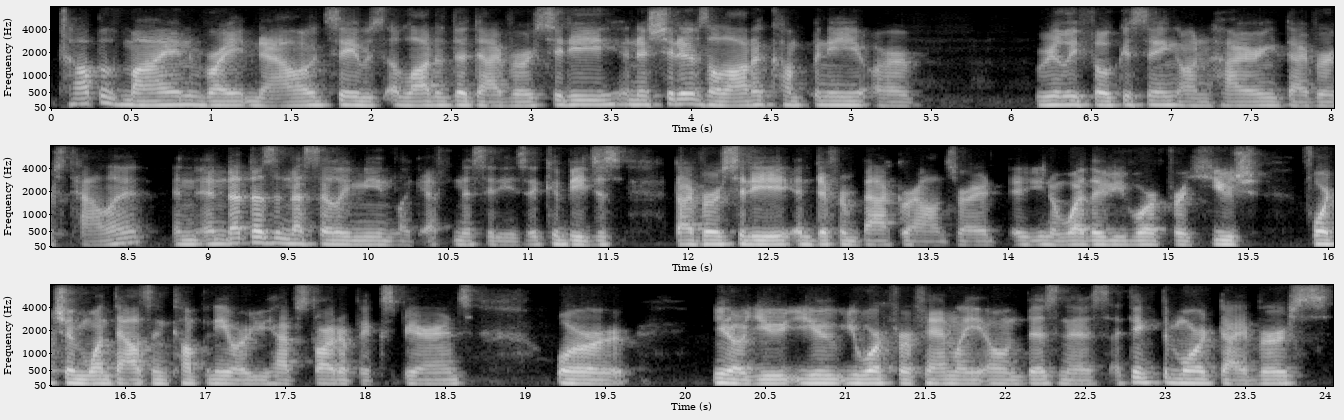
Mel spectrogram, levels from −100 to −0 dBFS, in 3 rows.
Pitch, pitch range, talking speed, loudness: 115 Hz, 110-120 Hz, 195 wpm, -24 LUFS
